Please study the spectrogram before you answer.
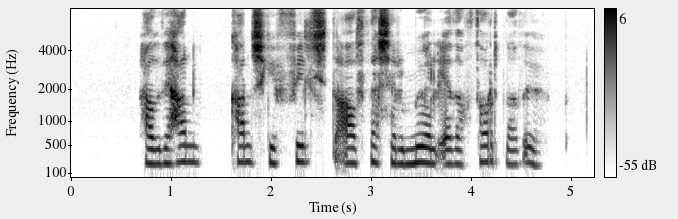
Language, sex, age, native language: Icelandic, female, 13, Icelandic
